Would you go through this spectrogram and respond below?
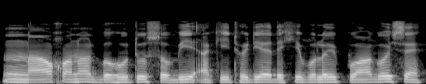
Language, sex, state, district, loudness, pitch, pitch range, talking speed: Assamese, male, Assam, Sonitpur, -15 LUFS, 115 Hz, 115-120 Hz, 125 wpm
